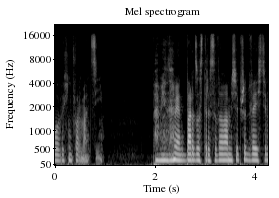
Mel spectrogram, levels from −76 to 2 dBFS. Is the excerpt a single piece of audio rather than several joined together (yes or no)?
yes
